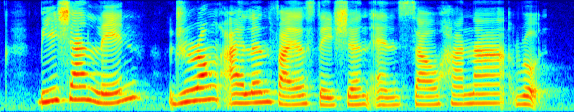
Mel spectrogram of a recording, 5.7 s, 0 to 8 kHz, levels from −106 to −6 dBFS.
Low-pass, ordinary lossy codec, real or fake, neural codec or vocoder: none; none; real; none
